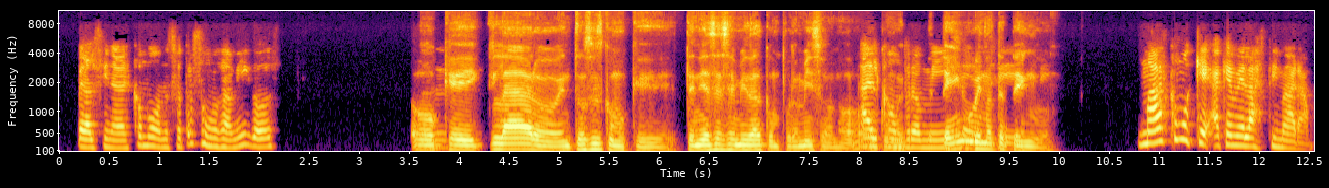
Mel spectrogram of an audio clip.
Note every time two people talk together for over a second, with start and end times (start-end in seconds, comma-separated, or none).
8.0-9.7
